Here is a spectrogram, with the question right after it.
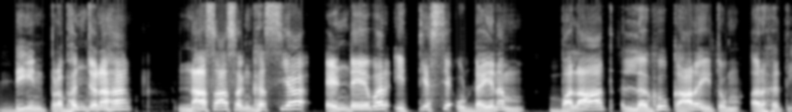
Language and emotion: Sanskrit, neutral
